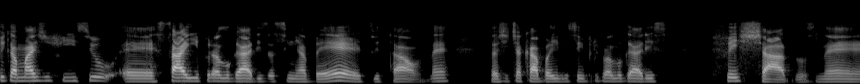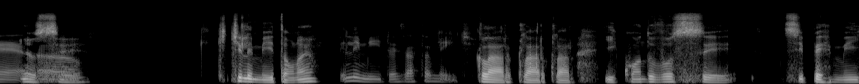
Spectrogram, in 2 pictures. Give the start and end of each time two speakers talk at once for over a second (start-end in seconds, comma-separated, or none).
none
